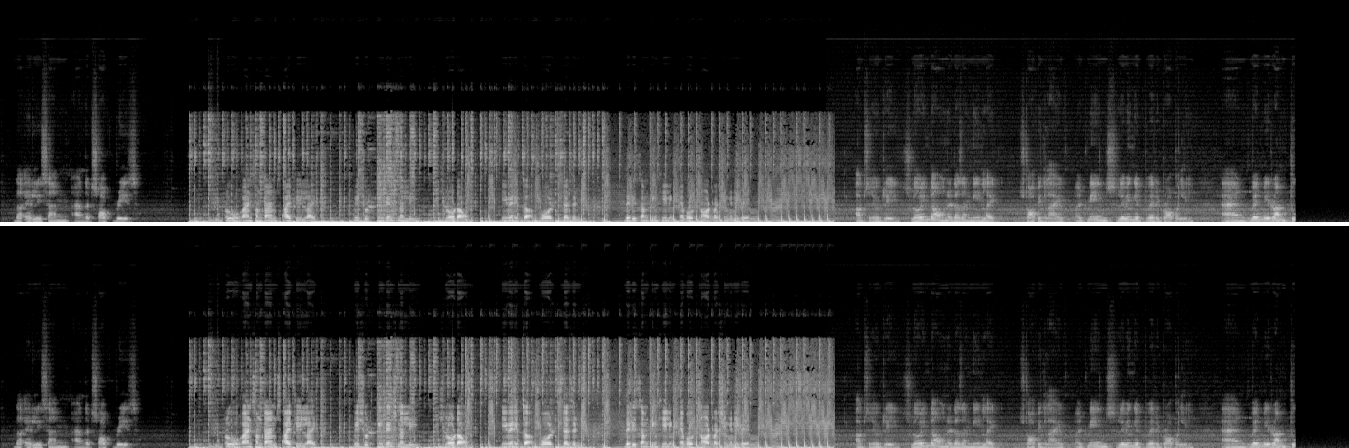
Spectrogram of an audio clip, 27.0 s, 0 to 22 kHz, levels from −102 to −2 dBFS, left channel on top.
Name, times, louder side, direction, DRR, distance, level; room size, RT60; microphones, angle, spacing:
voice 1, 0.3-2.7 4.1-4.4 16.5-25.9, left 1 dB, 25° left, 4.8 m, -31 dB
sound 1, 3.8-12.2, equal, 5° left, 6.6 m, -27 dB
voice 2, 4.5-6.5 7.1-8.4 8.8-9.5 10.0-11.7 12.5-15.0, right 3 dB, 85° right, 7.6 m, -24 dB
sound 2, 9.3-10.0 10.2-16.7, right 1 dB, 25° right, 1.7 m, -28 dB
head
